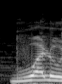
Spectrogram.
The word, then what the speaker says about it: Boileau: Boileau, chat. That's how we pronounce it.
